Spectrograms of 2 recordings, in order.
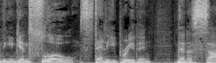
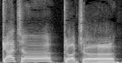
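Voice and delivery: triumphant taunting; much slower than usual. A narrator's reading. Boy mocking the girls he fooled, triumphant. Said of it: "his triumphant laughter".

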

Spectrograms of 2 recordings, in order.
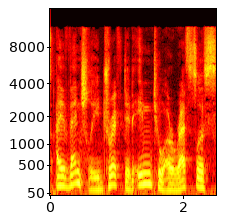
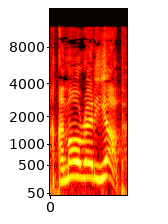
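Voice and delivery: understated shout, pitched way up; shouting back; 13 semitones higher than usual. A narrator's reading. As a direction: call back in a much higher voice. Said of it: "I shouted".

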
